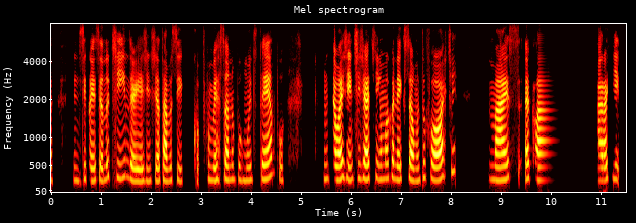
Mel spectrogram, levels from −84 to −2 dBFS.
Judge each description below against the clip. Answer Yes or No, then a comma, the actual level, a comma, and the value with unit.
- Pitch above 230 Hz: Yes, high, 245 Hz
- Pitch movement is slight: Yes, narrow, 1.9 semitones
